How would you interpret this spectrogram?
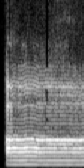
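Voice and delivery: steady held ah on breath support; sustained vowel demo; clear sustained ah. Shown as a demonstration. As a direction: hold a clean ah from the core. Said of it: "and then say".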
